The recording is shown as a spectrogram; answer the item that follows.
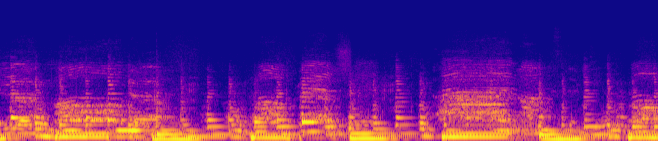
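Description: Live rock band playing loud, with a drum kit and cymbals driving a steady beat under a low bass line that changes notes in time with it.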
